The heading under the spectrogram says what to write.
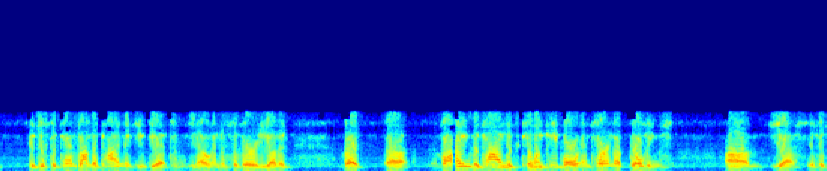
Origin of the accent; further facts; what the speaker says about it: Big Spring, Texas, United States; Big Spring, Texas is classified as West Texas. However, there's a go another 350 more miles to my west and still be in Texas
